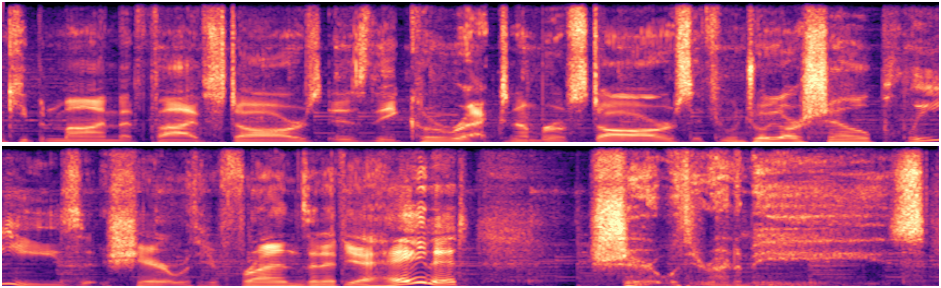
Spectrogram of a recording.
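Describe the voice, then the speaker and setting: An American man hosting a comedic podcast in a casual, joking and theatrically expressive way. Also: on the low side. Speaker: podcast host.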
